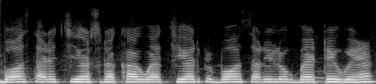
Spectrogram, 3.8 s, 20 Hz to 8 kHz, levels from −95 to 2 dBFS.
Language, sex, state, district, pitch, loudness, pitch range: Hindi, female, Bihar, Samastipur, 245 Hz, -14 LUFS, 240-255 Hz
